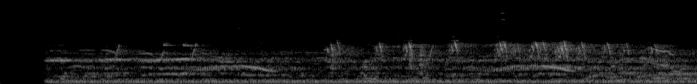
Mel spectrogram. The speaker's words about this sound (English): The birds chirped merrily as they began their journey, with the lush green leaves rustling in the gentle breeze.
